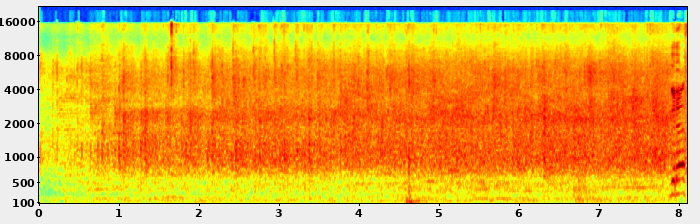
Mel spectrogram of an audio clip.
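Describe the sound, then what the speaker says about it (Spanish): Parliamentary applause fills the chamber, a dense steady wash of many hands clapping that builds within the first second and holds at an even level throughout, with a brief louder burst near the end. "Yo creo que deberíamos dar un aplauso"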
